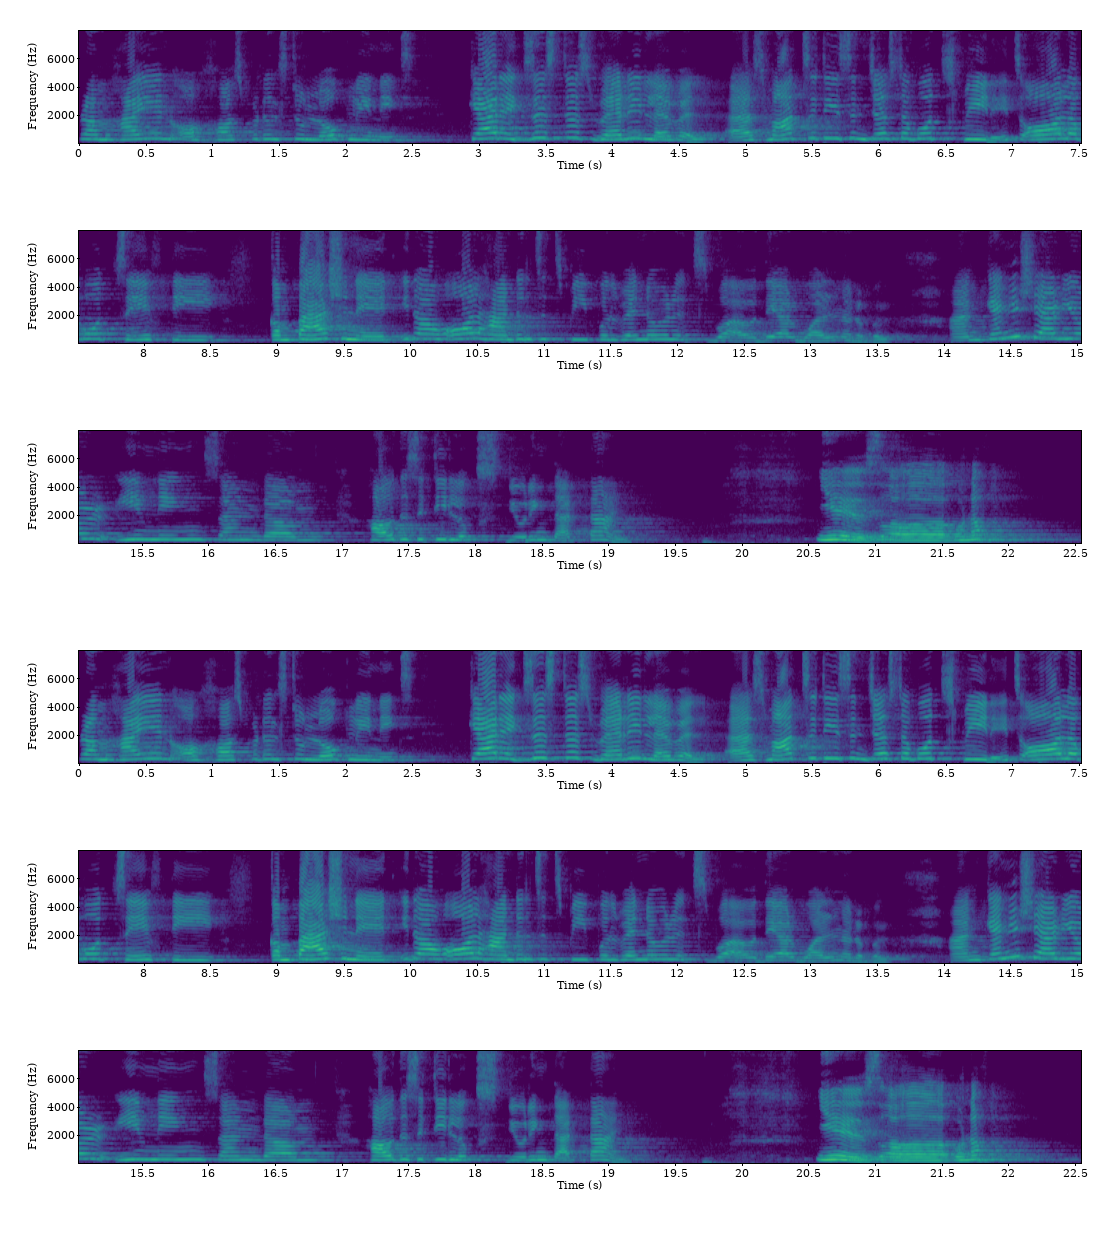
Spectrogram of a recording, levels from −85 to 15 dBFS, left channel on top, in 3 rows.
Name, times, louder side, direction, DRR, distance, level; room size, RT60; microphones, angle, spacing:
voice 1, 0.0-2.4 2.9-8.5 8.9-13.6 13.9-16.8 17.2-19.2, right 3 dB, 25° right, 12 dB, 0.7 m, -29 dB
voice 2, 20.6-21.9, right 1 dB, 85° right, 5 dB, 2.2 m, -24 dB
24.0 x 21.0 x 7.2 m, 1.3 s
head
